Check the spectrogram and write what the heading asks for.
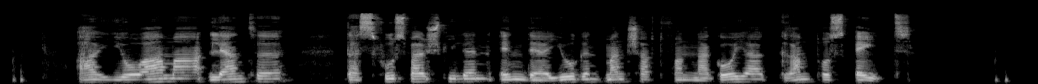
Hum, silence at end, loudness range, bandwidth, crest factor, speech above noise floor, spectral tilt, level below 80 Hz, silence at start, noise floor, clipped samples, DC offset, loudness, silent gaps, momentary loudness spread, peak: none; 0.3 s; 3 LU; 11.5 kHz; 18 dB; 64 dB; -2.5 dB/octave; -72 dBFS; 0.75 s; -86 dBFS; under 0.1%; under 0.1%; -21 LUFS; none; 9 LU; -6 dBFS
